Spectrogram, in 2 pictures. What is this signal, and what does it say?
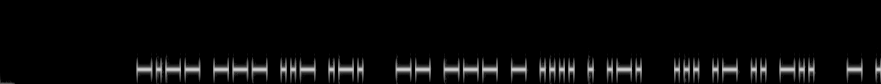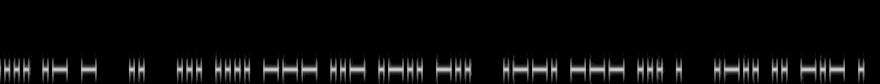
Morse code, heard as a keyed tone, about 25 wpm, 700 Hz. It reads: YOUR MOTHER SAID THAT I SHOULD POSE LIKE
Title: Sentences from Top 1000 Words - Review Part 2 - 25wpm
